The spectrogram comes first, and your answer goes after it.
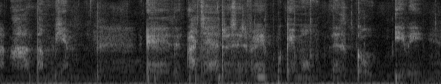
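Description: The voice whispers at a very slow pace. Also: woman. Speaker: gaming YouTuber. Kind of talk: ASMR let's play commentary. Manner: whispered. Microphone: studio mic.

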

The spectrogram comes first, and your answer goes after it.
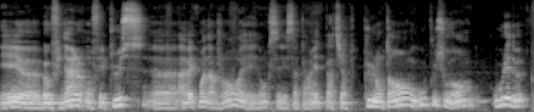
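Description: With a dark, mellow tone and a somewhat breathy sound, a man speaks very slowly and with lively intonation over audible room echo. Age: 40s. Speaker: interviewee, host's partner. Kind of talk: casual interview. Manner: hesitant, many fillers and repetitions. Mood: calm, content. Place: home room. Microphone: camera far.

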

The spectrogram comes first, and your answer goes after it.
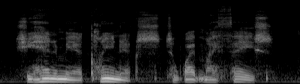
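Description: Natural-sounding reading

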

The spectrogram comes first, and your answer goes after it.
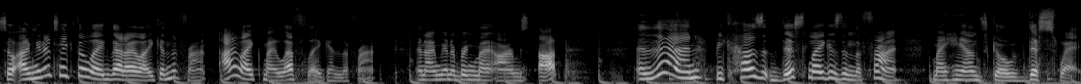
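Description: A woman speaks at a moderate pace. Faint music plays in the background. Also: dry sound with no echo. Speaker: gymnastics coach. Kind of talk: tutorial. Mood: playful, encouraging. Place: street. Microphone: lapel.

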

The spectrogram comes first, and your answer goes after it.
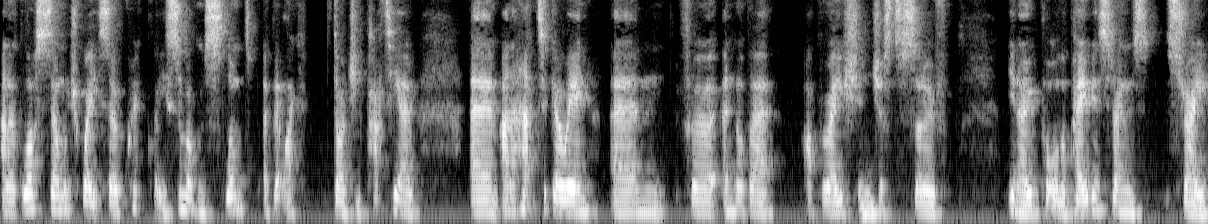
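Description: A woman with a very deep, low voice and ordinary pitch variation, somewhat breathy. She talks at a moderate pace, her loudness swinging widely. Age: 40s. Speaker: co-host of a coaching livestream. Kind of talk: casual chat. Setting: livestream. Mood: candid, wry, reflective. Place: home room. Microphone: video call.

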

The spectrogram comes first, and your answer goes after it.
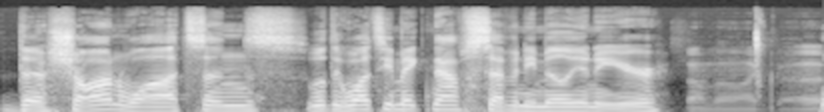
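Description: In a dry recording with no echo and a quiet background, a man speaks very fast at a fairly high pitch. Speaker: comedy podcast co-host. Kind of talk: casual comedic chat. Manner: joking, laid-back. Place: studio. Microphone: studio mic.

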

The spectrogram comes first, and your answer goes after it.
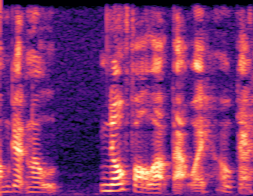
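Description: A woman is speaking. Her tone is upbeat. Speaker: beauty vlogger. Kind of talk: makeup tutorial. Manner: chatty, upbeat.

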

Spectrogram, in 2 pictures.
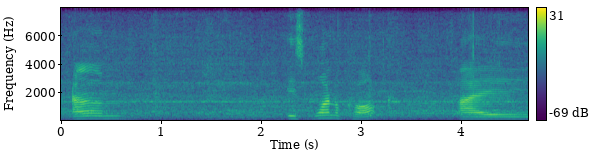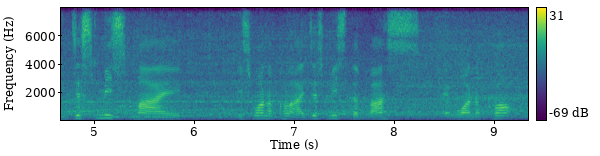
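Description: A man speaks over loud background noise. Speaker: travel vlogger. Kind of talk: casual vlog chat. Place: station. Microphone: phone near.

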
